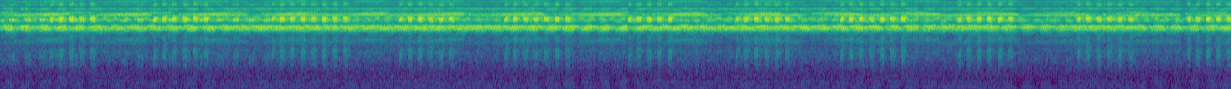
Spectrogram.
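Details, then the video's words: A garden in Japan before dawn in autumn, filled with many singing insects: high continuous trilling and quick pulsing chirps about four per second, steady throughout. "Autumn Insects voice Towards dawn"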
